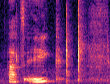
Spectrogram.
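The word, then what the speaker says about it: Atik: This one is called At-Eek, which is spelled A-T-I-K.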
